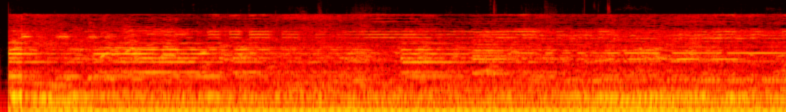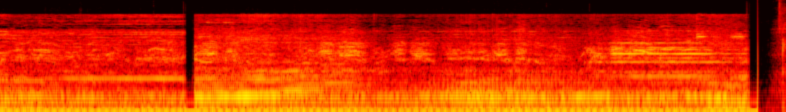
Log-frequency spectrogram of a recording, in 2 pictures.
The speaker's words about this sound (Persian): و حتی برخی دانش آموزان دبستان ها که در درون مدارس و یا در بیرون مدارس تظاهرات کردن، شعار دادن که میتونیم یکی شو که مال امروز صبح هست بشنویم که میگن به رانندگانی که از جاده خیابون رد میشن میگن که بوق نزن، فریاد بزن.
